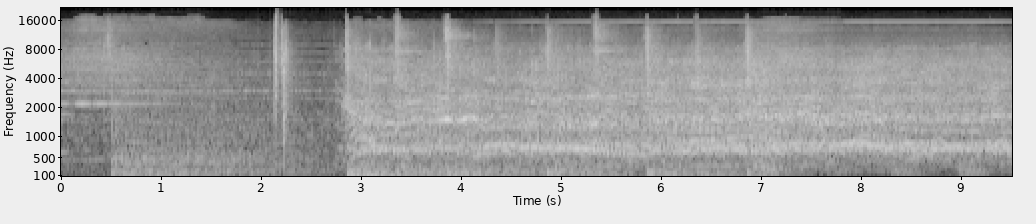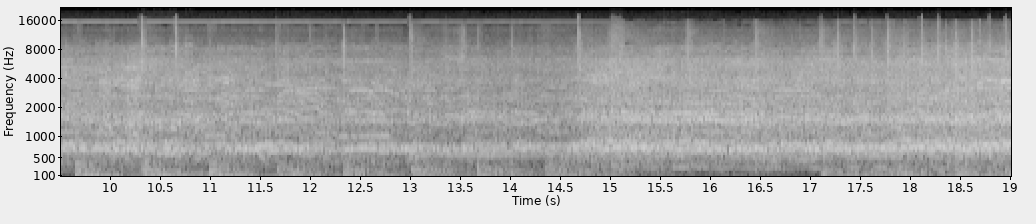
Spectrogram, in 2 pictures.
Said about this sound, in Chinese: 场下再次呼声震动啊！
